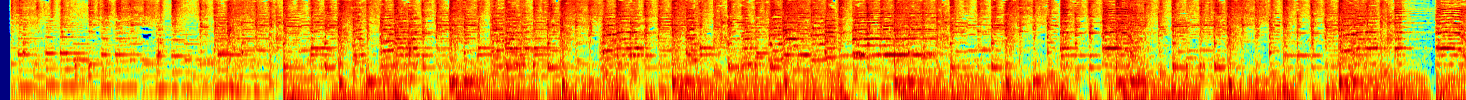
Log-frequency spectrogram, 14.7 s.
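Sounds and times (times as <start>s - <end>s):
rumba SMS tone: 0.2s - 14.6s.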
